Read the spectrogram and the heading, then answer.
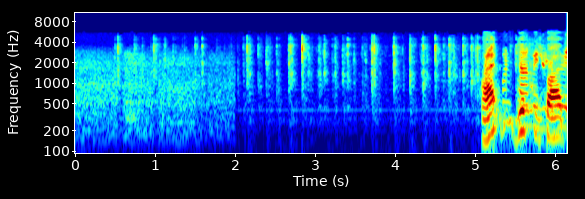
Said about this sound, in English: We have one person typing. If you wouldn't mind muting your phone, that would be great.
